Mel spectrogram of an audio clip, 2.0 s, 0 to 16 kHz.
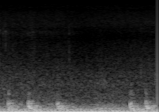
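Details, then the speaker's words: Suzuki Swift Sport ZC32S driving after fitting Cobra 40mm lowering springs: dull low clunks in uneven pairs over road rumble; owner suspects spring bind from over-compressed springs. "can hear that sort of clunking sound and that means i think what i've done is i've compressed the springs a little bit too much"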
